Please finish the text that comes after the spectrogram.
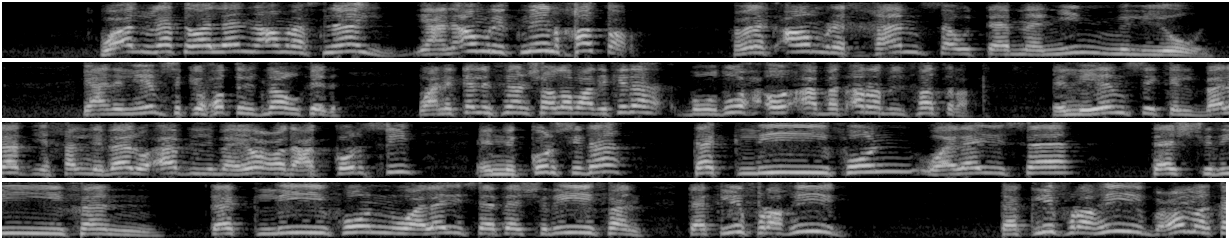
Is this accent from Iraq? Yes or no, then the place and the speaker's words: no; Egypt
